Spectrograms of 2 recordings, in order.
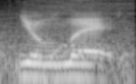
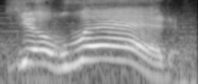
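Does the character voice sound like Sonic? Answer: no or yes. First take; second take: no; yes. First: The put-on voice sounds nothing like Sonic. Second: The put-on voice sounds rather like Sonic. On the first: The speaker calls it right. "That's better. This one doesn't sound even slightly like Sonic" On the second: The speaker calls it wrong. "sorta close to Sonic!"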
